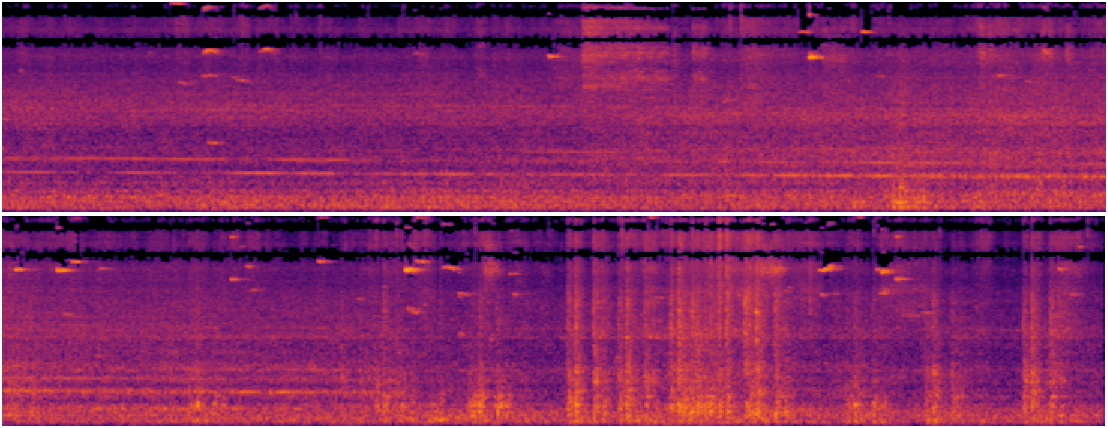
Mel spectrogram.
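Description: Cabin running noise of the Shirasagi limited express electric train at speed: a steady rumble with a faint whine that falls slowly in pitch. In the second half come clusters of knocks as the wheels cross rail joints and points.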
